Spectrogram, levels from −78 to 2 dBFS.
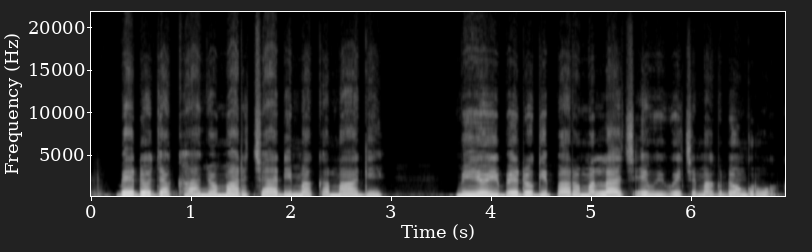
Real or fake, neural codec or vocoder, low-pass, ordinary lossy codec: fake; codec, 44.1 kHz, 7.8 kbps, Pupu-Codec; none; none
